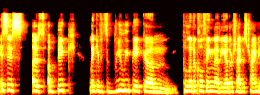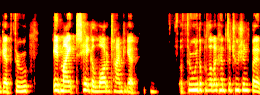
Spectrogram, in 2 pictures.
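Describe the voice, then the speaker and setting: A woman talks at a fairly quick pace and a medium pitch, somewhat breathy, with fairly even intonation. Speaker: debate workshop instructor. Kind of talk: lecture. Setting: workshop. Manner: fast.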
